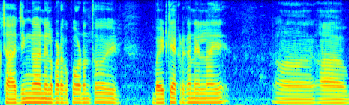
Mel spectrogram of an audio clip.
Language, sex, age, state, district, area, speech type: Telugu, male, 18-30, Andhra Pradesh, Eluru, rural, spontaneous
